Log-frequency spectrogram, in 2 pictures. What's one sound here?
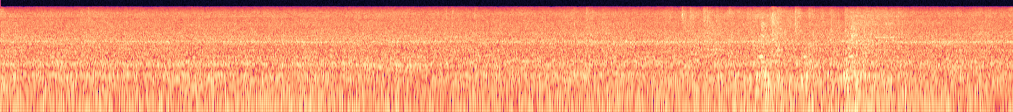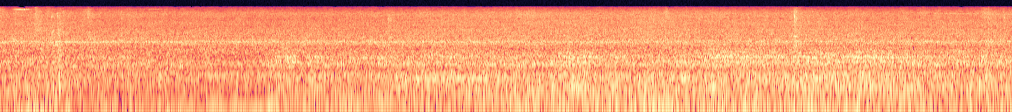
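A vehicle's engine rumbles steadily from inside as it drives along a street.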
